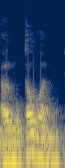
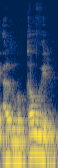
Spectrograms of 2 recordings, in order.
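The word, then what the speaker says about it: المكوِّن: Itu bacaannya bukan almukawan tapi almukawwin. Jadi isim fa'il bukan isim maf'ul.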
